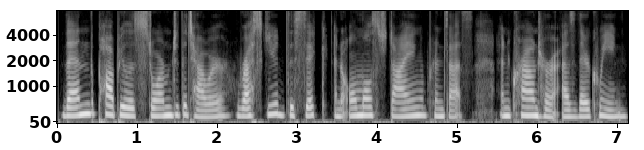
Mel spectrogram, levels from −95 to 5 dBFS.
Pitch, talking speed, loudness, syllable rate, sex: 205 Hz, 160 wpm, -18 LUFS, 4.4 syllables/s, female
